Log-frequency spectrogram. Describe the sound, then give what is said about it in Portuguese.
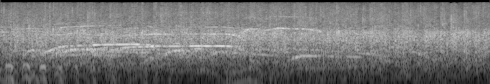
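The audience of the show Conversa applauds a drummer who sings while playing, steadily, a dense, even wash of clapping that holds at a constant level for the whole stretch, with faint cheering or voices mixed in. “Pode aplaudir.”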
